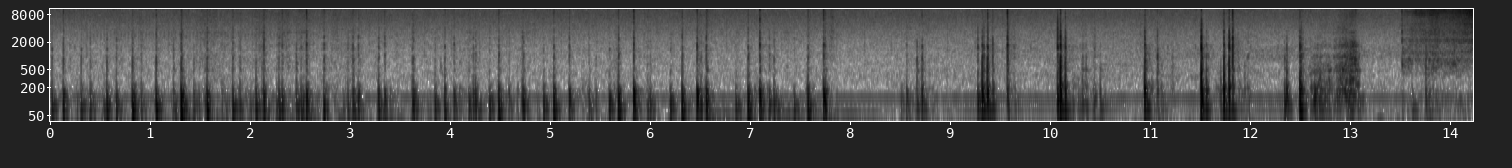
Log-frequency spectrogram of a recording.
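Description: Long white acrylic nails tap and scratch the textured paper dust jacket of a large, solid hardcover copy of 1Q84 lying open face-down. Rapid, dull, low thuds come thick and fast at first, then grow sparser over a faint steady low hum. The clip ends with a brief, brighter scratching hiss.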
